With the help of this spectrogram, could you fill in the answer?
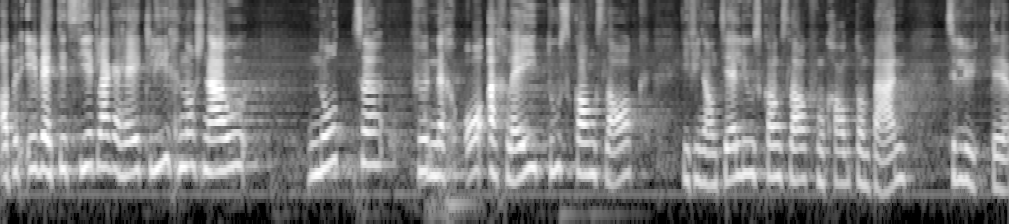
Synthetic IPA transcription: ʔɑb̥əɾɪʋɛt̪jɪt͡sd̥iəklæɡəɦɛɪt̚ɡliːχnɔʃnæw | nʊt͡səfʏɾnəχɔʔəχlɛɪt̪usɡɑŋslɑːɡ | d̥ifinɑnt͡sjɛlːiuskɑŋslɑːɡfɔmkʰɑnt̪onbæːɾn | t͡sɛɾlytːəɾə

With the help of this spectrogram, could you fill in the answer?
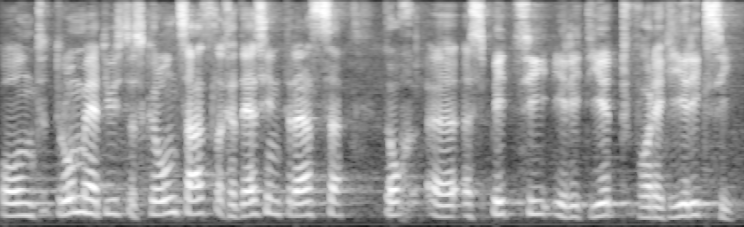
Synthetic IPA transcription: ʊntd̥ɾʊmhɛtyːsd̥ɑsɡ̥ɾʊntsɛt͡slɪχədɛsɪntəɾɛsə | d̥ɔχəəsb̥ɪt͡siʔiɾitiːətfɔɾɛɡ̥iːəɾiksiː

